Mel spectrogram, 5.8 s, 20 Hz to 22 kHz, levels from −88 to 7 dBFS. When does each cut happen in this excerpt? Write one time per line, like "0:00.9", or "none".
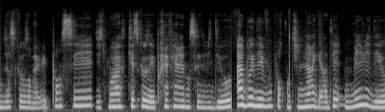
0:01.5
0:03.5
